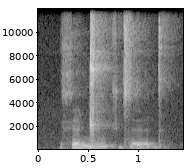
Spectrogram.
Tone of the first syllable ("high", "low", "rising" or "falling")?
falling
